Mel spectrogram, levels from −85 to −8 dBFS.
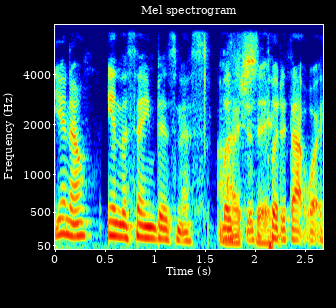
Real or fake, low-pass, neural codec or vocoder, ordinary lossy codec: real; 7.2 kHz; none; Opus, 64 kbps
